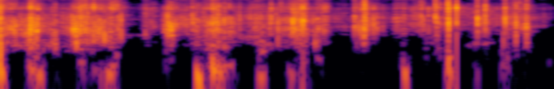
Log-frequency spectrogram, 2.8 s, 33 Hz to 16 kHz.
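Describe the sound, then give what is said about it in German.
A 10-euro banknote is crumpled into a ball right by the microphone, producing dense, irregular crinkling and crackling bursts for a few seconds, with no voices. “Was siehst du? Ein Papierknäuel. Bisschen bunt. Da ist eine EU-Flagge drauf.”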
